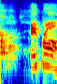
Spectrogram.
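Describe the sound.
A couple of short, sharp barks from a female pet dog ring out, overlapping with a person laughing and speaking a word.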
